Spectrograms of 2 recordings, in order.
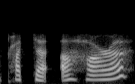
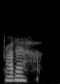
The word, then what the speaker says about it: pratyahara: So I want to get back to this pratahara because it or pratyahara. Am I saying that pratyahara? – Yeah, you're saying it right.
